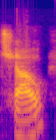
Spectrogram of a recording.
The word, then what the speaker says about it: Thiaw: We understood it's pronounced Malik Thiaw.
